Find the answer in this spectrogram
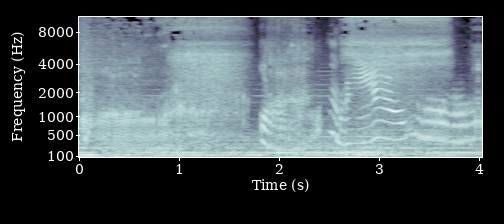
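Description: Cartoon cat purring over background music. In the second half come a few short vocal sounds that rise and fall in pitch.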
